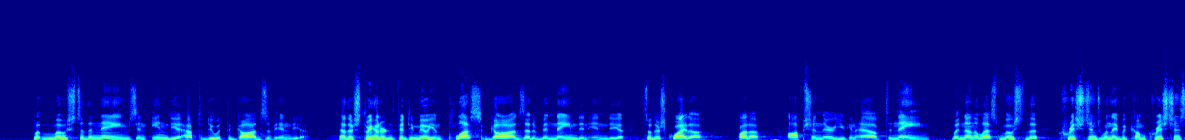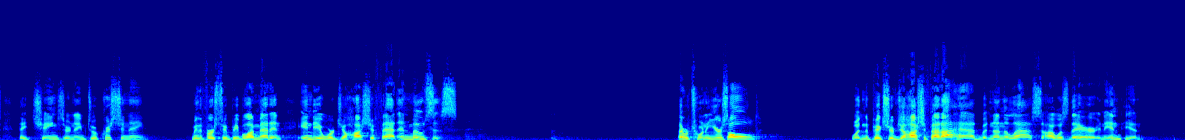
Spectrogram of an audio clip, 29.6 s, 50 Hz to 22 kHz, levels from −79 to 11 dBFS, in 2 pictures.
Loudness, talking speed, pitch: -31 LUFS, 185 wpm, 160 Hz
